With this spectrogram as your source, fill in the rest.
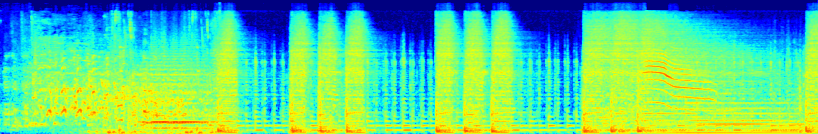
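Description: Cats at a long-haired cat show, several close, loud meows and caterwauls in bursts, some drawn-out and rising in pitch, with voices and laughter mixed among them.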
